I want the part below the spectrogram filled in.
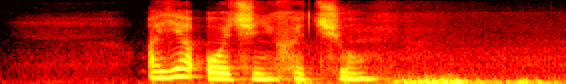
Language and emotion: Russian, neutral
